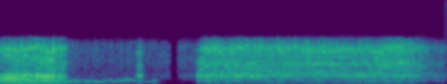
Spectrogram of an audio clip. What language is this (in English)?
Bodo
